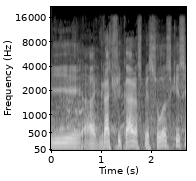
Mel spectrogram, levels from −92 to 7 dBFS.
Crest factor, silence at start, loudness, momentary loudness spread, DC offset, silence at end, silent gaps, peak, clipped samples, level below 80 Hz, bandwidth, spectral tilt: 12 dB; 0 s; -13 LUFS; 5 LU; under 0.1%; 0 s; none; 0 dBFS; under 0.1%; -40 dBFS; 17 kHz; -5.5 dB/octave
